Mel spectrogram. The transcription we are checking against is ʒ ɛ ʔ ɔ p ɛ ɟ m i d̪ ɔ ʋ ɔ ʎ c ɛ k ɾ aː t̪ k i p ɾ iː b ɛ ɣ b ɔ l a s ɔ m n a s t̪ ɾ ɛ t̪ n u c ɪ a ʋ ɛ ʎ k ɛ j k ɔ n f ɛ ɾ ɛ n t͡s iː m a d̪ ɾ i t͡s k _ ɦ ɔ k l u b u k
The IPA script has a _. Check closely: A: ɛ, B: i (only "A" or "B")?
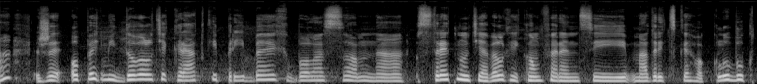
A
